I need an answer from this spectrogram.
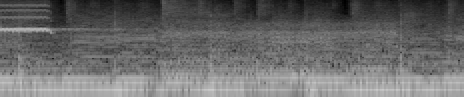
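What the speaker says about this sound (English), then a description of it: "With a violently loud blow of his whistle, the coach also takes position to show the proper technique." A gym coach gives a short, shrill blast on a whistle that cuts off abruptly, followed by steady music playing on its own.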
